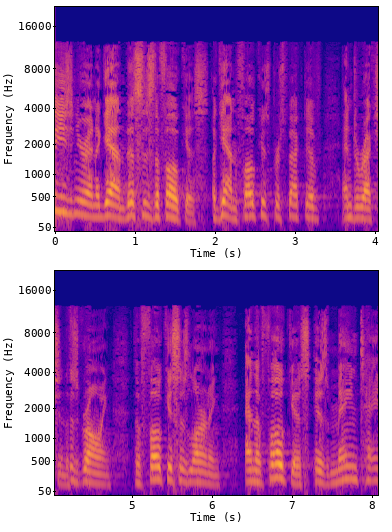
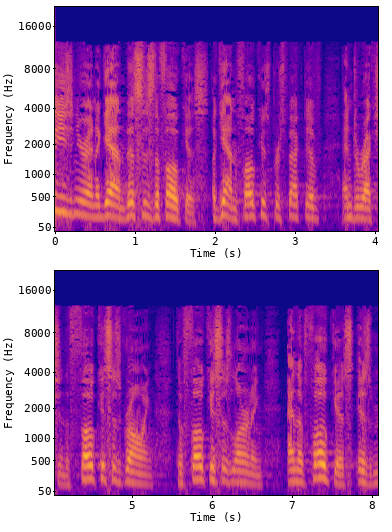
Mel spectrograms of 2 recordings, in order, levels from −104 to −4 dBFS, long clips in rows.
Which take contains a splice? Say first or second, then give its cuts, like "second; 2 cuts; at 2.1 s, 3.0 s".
first; 1 cut; at 4.2 s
